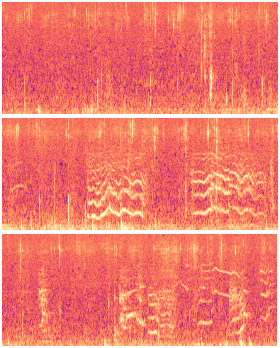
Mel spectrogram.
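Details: Whimpering during the birth of puppies by Mirella, a Miniature Pinscher; quavering whines come in two short bursts midway and near the end, amid rustling and soft clicks in a small room.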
